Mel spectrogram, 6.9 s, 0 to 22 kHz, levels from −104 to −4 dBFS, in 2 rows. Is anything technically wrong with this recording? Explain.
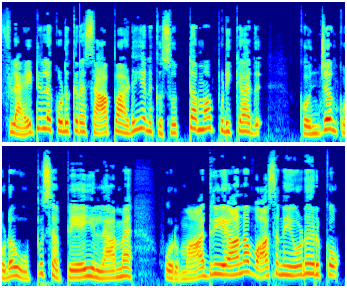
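Yes. There is an overlap between stream segments at 0.78 s, just before "சாப்பாடு எனக்கு சுத்தமா பிடிக்காது", and at 4.75 s, just after "கொஞ்சம் கூட உப்புசப்பே இல்லாம". Segment timestamps overlapped, so the player discarded about 10 ms and then 5 ms of real speech. The waveform jumps, giving a click or tiny skip roughly every 4 s, matching the segment length.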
